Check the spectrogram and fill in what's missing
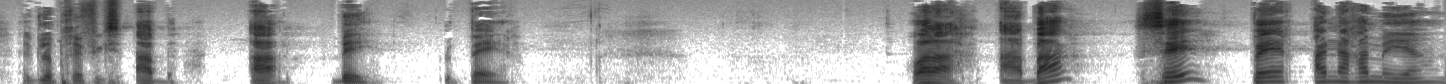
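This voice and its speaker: A man preaching in French, a pastor teaching who repeats key words and swings from loud exclamations to low murmurs. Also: vocal fry, dry recording, clean studio sound. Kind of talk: sermon teaching.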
